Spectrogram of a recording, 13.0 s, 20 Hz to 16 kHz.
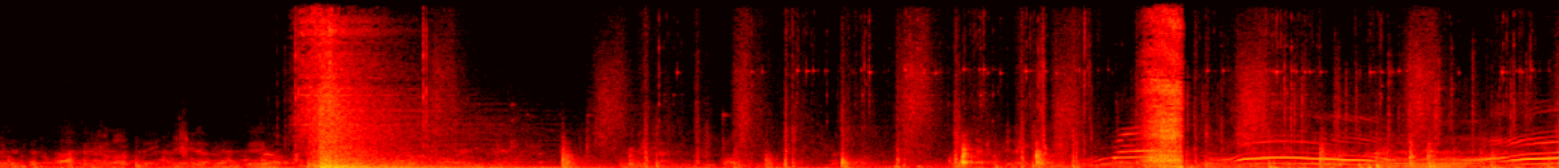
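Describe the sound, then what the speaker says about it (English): A cat meows and caterwauls in the fantasy role-playing game The Witcher 3. A loud burst comes early and there are more calls later, set against game ambience, clopping hooves and quiet speech in the background. "Can I pet this cat?"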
